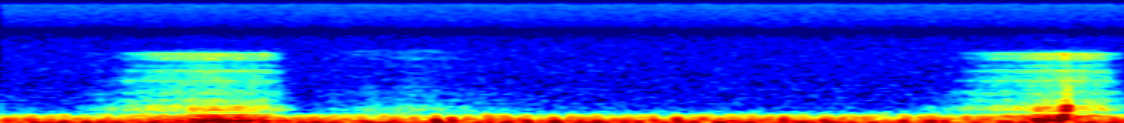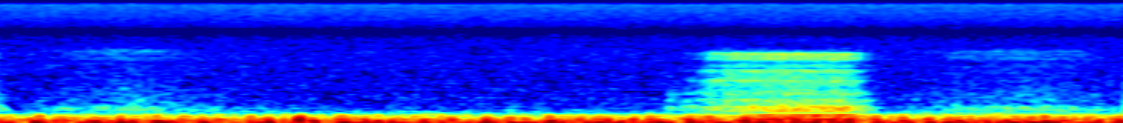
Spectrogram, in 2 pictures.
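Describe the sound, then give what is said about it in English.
A big Labrador retriever, sound asleep at the speaker's feet, snores softly, three slow breathy rasps spaced a few seconds apart, fairly faint, over a steady low rumbling background hum. “at my feet is George, our big Labrador retriever. And I don't know if you can hear him, Tom, but he's sound asleep and he's snoring away”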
